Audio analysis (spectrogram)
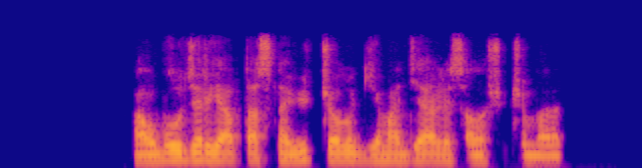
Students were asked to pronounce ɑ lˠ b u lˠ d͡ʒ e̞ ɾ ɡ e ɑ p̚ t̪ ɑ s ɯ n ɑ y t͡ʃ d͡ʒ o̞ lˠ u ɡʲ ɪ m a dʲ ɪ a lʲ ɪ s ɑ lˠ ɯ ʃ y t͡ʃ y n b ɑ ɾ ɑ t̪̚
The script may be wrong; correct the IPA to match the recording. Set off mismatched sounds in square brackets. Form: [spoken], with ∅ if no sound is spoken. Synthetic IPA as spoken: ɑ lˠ b u lˠ d͡ʒ e̞ ɾ ɡ e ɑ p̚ t̪ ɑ s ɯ n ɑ y t͡ʃ d͡ʒ o̞ lˠ u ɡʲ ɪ m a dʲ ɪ a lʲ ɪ s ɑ lˠ ɯ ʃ y t͡ʃ y n b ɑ ɾ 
